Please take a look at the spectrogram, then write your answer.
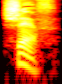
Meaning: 1. boss, chief 2. patron, sponsor
- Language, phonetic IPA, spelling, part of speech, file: Russian, [ʂɛf], шеф, noun, Ru-шеф.ogg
